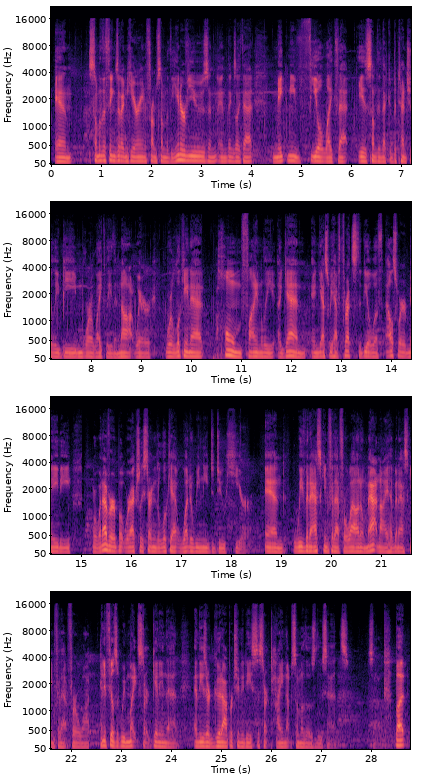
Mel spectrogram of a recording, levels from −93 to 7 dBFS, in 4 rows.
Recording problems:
chatter from many people; faint; throughout; 25 dB below the speech

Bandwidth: 16 kHz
